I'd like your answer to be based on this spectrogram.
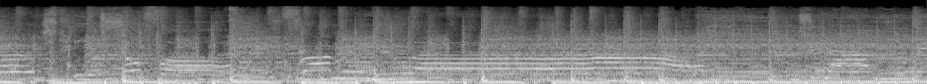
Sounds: music, pop music

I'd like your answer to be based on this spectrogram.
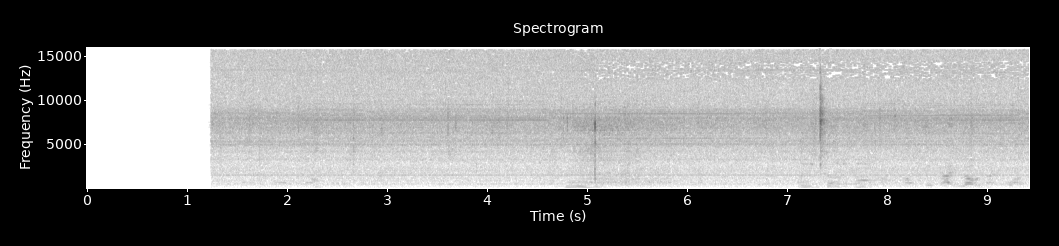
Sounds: mandolin, music

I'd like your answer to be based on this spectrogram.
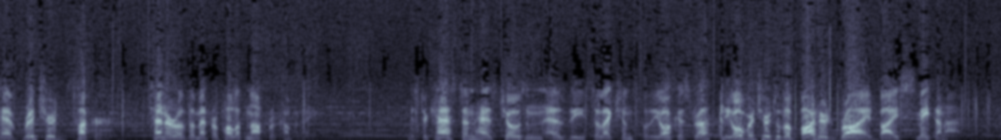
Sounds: speech

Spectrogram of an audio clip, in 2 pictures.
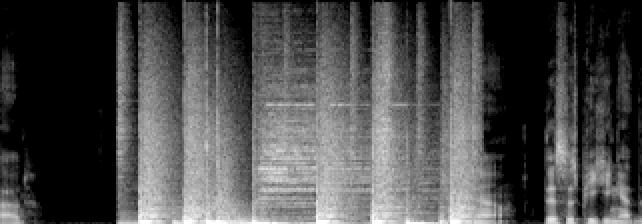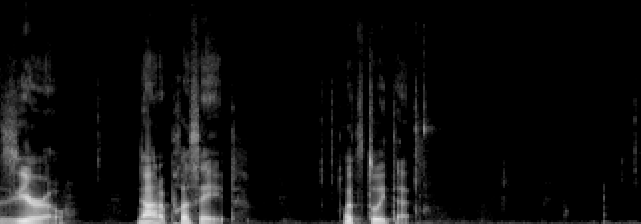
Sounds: music, speech

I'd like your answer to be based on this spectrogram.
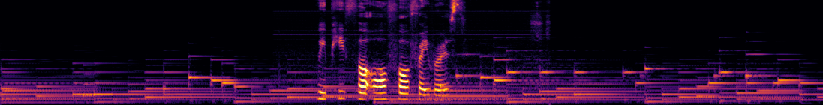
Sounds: music, speech

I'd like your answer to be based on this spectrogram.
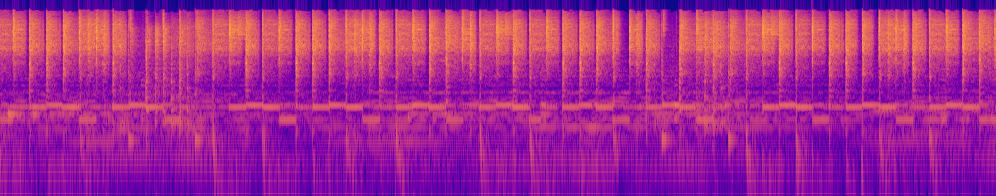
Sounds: disco, music

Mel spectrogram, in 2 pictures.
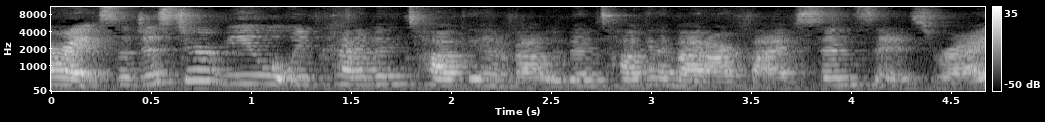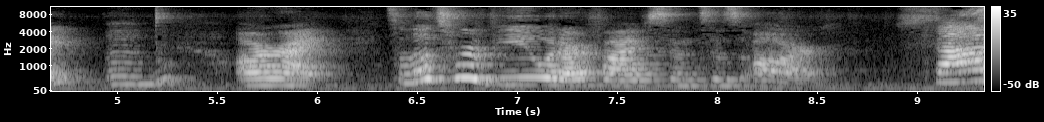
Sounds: child speech, speech, inside a small room

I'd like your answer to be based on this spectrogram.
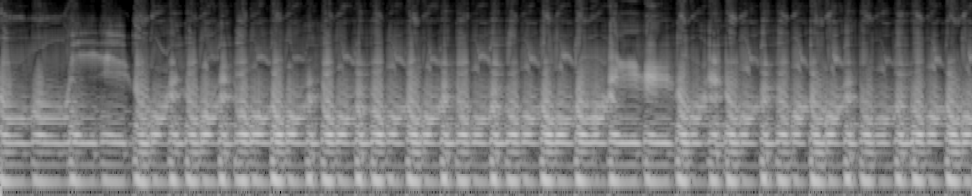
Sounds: playing didgeridoo

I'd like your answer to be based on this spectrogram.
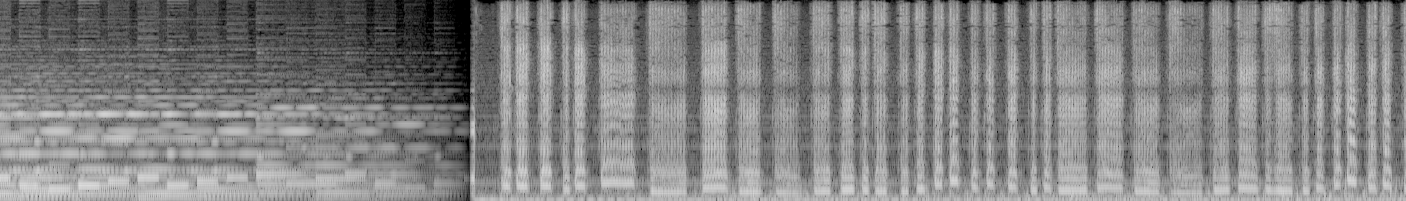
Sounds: music

